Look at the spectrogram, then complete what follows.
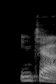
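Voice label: "incar", Malay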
